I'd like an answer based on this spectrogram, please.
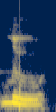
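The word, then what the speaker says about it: Lugh: play that's l-l-e-u this name is probably related to the welsh name lou l-u-g-h but and he also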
